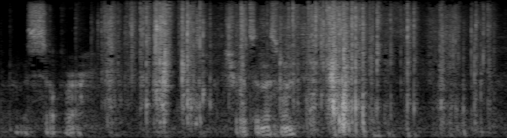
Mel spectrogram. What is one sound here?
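A foil wrapper crinkles loudly.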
